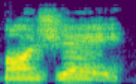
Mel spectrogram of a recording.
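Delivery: Mauger as mah-ZHAY; French pronunciation. Shown as a demonstration. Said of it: "pronounce it the French way".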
